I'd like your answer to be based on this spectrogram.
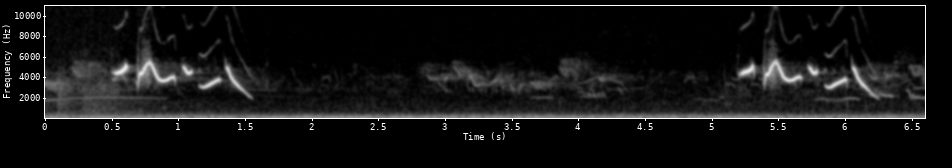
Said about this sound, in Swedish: men det är ju en ganska stor kraftig fink ändå, så att den. Och så har den en härlig sång. Vi kan lyssna lite på den samtidigt som vi pratar här.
